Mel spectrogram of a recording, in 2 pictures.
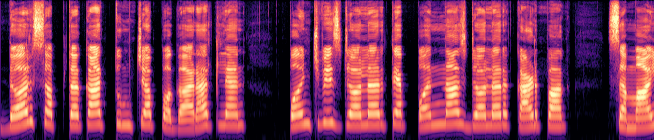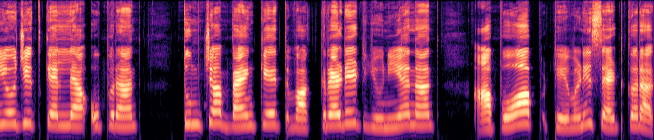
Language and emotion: Goan Konkani, neutral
